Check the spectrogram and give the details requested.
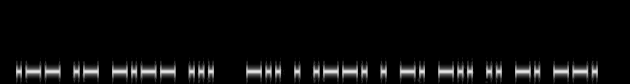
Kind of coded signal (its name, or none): Morse code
